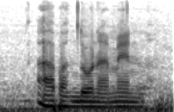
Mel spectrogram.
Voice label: "abandonament", Catalan

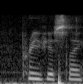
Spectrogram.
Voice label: "previously", English

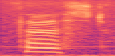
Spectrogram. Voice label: "first", English; adjectiu; primer

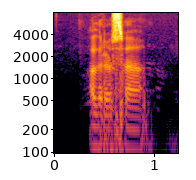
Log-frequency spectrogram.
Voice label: "adrecar", Catalan

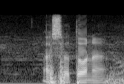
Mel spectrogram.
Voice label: "acetona", Catalan; (f) acetone

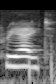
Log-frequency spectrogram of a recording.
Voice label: "create", English; verb tr conj crear; elaborar

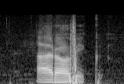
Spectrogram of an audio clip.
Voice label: "aerobic", Catalan; aerobics

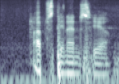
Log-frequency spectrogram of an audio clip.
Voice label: "abstinencia", Catalan; (f) abstinence

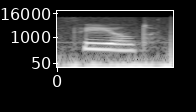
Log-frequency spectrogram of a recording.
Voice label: "field", English

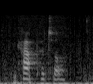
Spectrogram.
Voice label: "capital", English

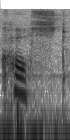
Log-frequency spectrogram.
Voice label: "cost", English

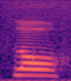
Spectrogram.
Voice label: "law", English

